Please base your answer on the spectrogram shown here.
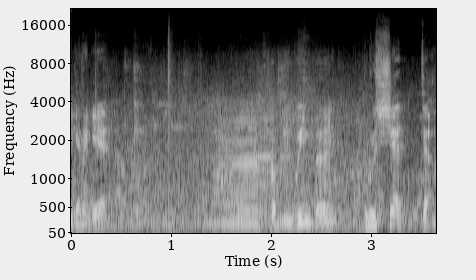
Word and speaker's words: bruschetta: Bruschetta. I say it like the Italiano, brusche.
